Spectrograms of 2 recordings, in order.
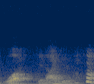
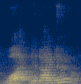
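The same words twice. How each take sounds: First: Soft, slow, chuckling through it; half laughing at the hurt question; laughing spouse. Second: Higher, slow wounded question; hurt spouse. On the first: Spouse puzzled by the outburst, laughing quietly. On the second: Spouse wondering why she was yelled at, higher. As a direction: sound baffled and wronged. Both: Retold or imitated. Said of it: "my spouse was wondering".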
